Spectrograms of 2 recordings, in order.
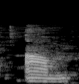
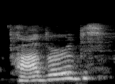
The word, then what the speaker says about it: Proverbs: now we looking at proverbs proverbs proverbs prbs so this is an o and it looks like proverbs but actually you pronounce it almost like an a so prbs proverbs and then this is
